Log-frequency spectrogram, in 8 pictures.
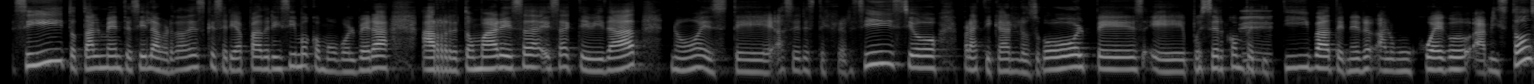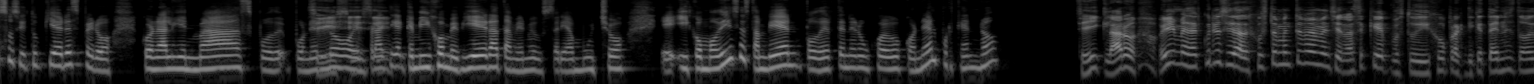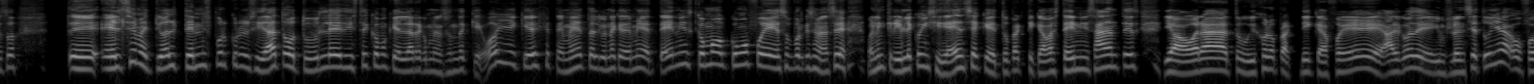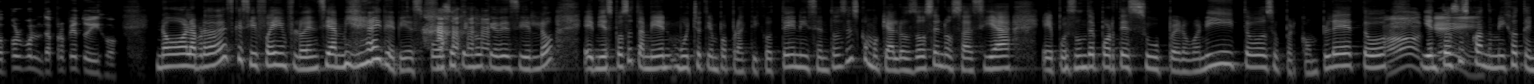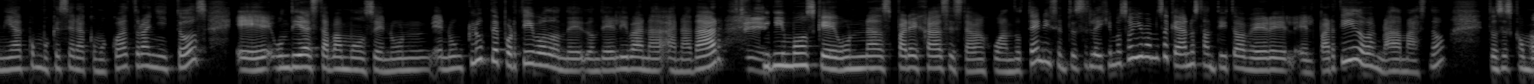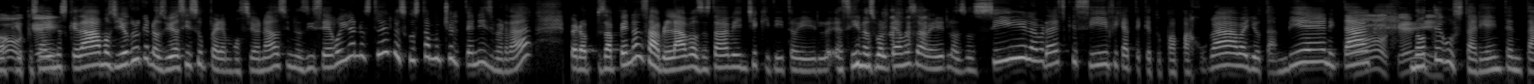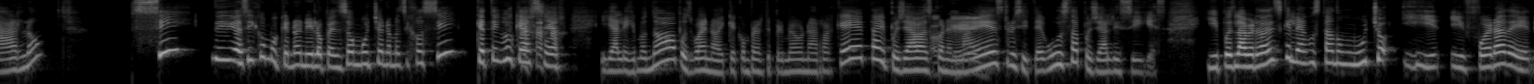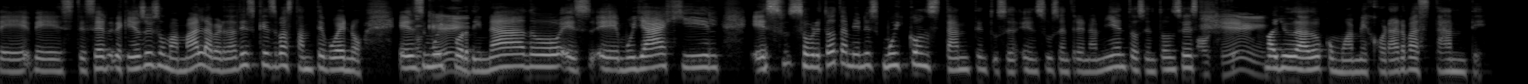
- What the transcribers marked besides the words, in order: laughing while speaking: "mía"; laugh; laugh; laugh
- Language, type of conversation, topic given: Spanish, podcast, ¿Qué pasatiempo dejaste y te gustaría retomar?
